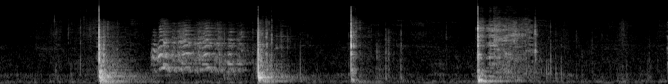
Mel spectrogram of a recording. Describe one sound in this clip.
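A ladle scrapes and stirs thick jam in a metal pot.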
